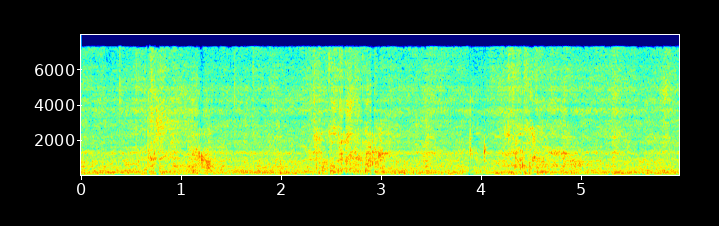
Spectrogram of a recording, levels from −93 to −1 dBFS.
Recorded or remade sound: remade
